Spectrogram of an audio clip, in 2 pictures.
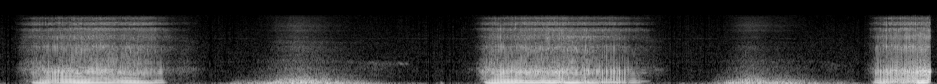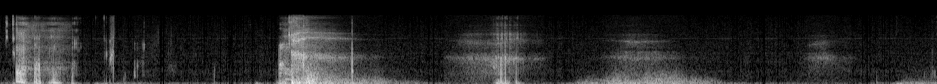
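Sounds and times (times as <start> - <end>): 
person snoring: 0.2 - 1.9, 2.5 - 4.1, 4.8 - 6.6, 7.2 - 10.2, 12.2 - 13.3, 13.9 - 16.6.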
